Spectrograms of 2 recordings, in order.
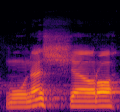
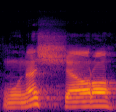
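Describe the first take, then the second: No difference in how they are said.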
